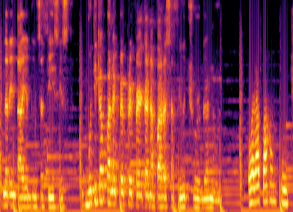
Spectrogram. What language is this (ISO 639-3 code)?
fil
